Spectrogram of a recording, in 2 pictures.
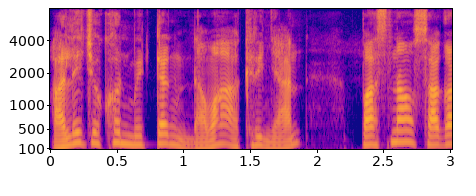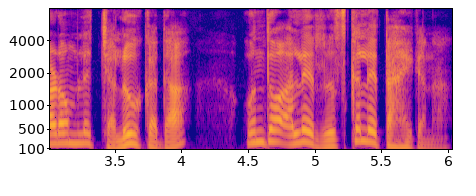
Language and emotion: Santali, happy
